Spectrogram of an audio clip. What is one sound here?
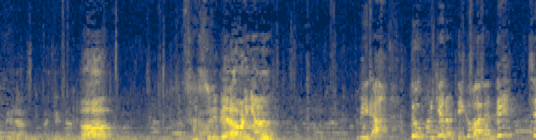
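A woman speaks pleadingly, close by.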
